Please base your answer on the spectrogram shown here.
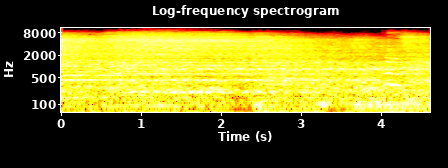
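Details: Dense mix of music, murmuring speech and rumbling vehicle-like noise, with no animal call.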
